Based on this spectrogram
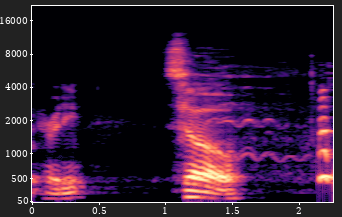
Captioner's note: laughter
